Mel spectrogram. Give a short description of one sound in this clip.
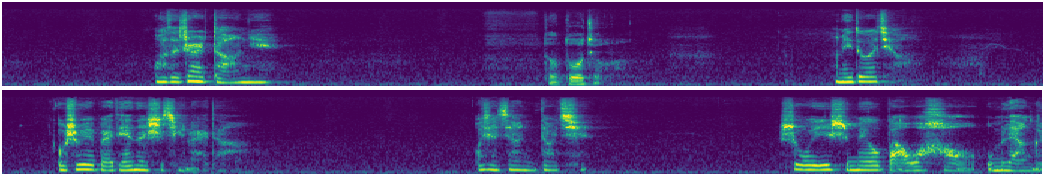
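A young woman speaks softly and calmly, close by.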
